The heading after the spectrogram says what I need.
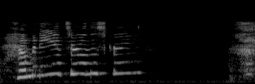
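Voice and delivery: very high, drawn-out question; sing-song prompting. Shown as a demonstration. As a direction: stretch it out high to coax a bigger answer. Re-asks children for louder answer.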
